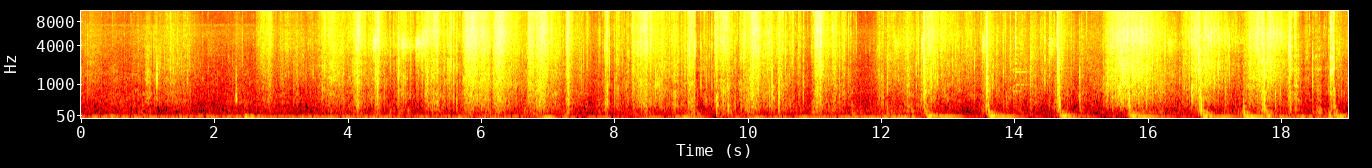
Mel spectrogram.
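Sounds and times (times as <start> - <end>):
rustling and crackling: 10.3 - 19.0
sharp snaps and knocks: 12.0 - 19.0.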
